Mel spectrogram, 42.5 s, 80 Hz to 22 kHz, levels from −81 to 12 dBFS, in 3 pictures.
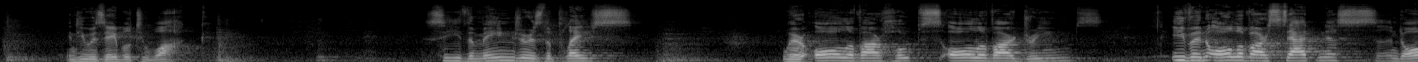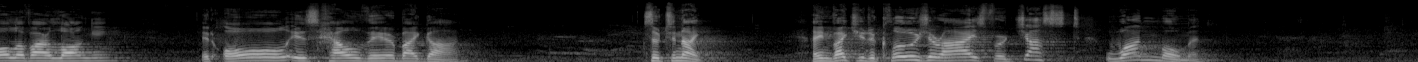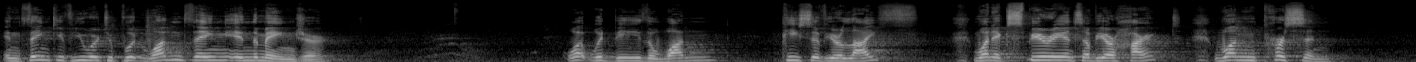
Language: English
